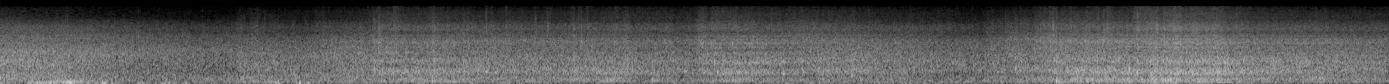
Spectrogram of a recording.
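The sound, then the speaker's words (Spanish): Sea waves wash in a continuous, broad rushing surge that swells and eases gently in loudness, with no voices. “ya lo estáis escuchando por el sonido del mar, las olas del mar”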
